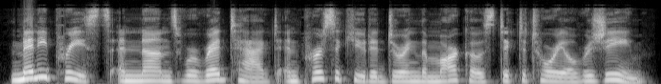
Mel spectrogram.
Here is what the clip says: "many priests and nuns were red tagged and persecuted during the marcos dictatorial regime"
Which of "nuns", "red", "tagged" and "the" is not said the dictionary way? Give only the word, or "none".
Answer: none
